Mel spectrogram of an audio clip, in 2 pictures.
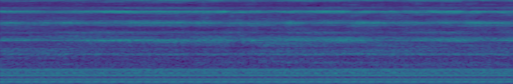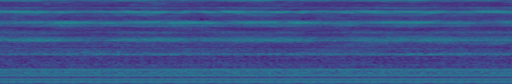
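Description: Steady, continuous hissing hum of a running nebulizer compressor, with no pauses or talking; normal device operation.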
